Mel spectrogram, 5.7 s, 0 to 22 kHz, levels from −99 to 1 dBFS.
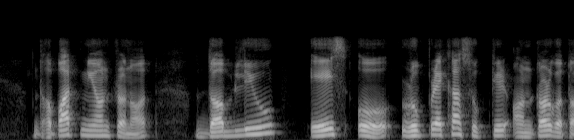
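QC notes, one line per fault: No faults found in this speech clip. The AMR wideband (HD Voice) codec can be heard in the band limit, with nothing above about 7.3 kHz.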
